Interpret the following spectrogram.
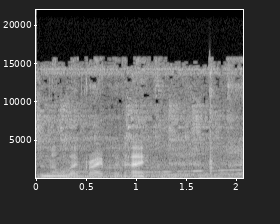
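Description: Poker-machine room sounds: electronic machine tones, one rising slowly through the second half, over background voices and a steady low hum.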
